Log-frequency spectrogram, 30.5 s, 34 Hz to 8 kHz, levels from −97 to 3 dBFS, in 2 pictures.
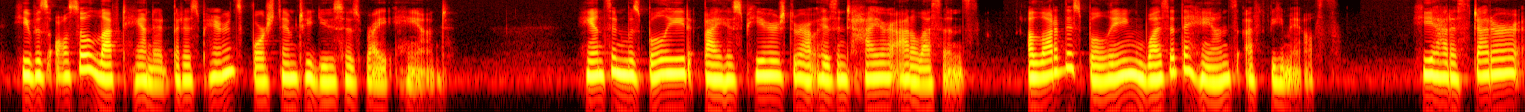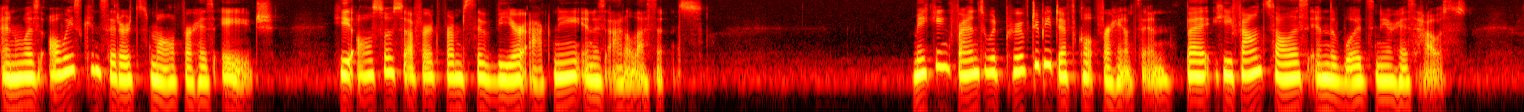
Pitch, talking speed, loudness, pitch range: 185 Hz, 150 wpm, -22 LUFS, 165-205 Hz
